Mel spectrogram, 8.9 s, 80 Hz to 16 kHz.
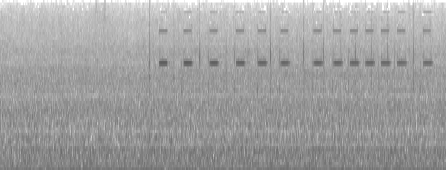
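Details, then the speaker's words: Wall heater on its first start of the season in heat mode on low fan, with the setpoint run from 61 to 86, burning dust off: steady low fan hum with a constant drone and short bursts of beeps as settings change; normal heating operation. "Getting warm already. I can smell it burning the dust off."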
